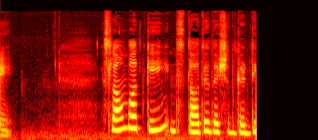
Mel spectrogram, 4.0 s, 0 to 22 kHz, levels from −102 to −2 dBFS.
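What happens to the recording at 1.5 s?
Nothing goes wrong at 1.5 s: the audio runs through that moment intact, with no dropout, click or other fault to be heard.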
